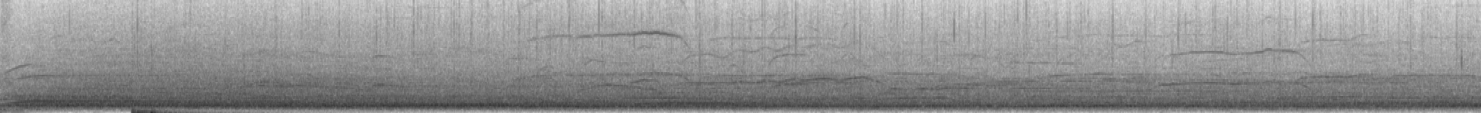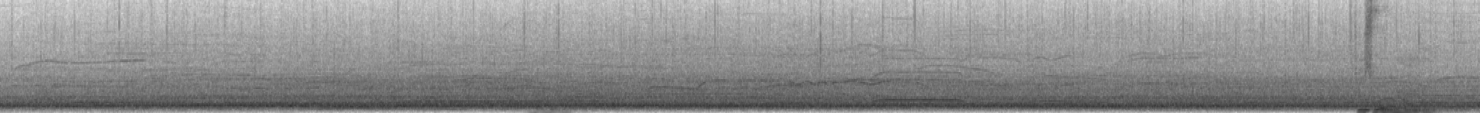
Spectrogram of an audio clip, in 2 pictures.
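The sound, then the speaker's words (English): A large live crowd in Grand Rapids roars and cheers steadily for about thirty seconds, a dense, loud wash of voices with scattered whoops and whistles rising above it and a couple of low thumps. “You are turning out to be a hell of a crowd.”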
